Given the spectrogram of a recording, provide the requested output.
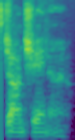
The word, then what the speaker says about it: John Cena: It's John Cena.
